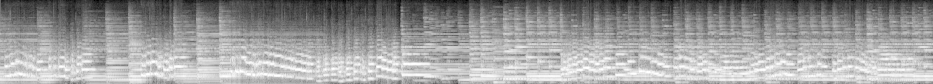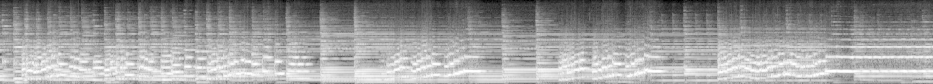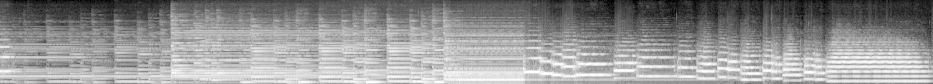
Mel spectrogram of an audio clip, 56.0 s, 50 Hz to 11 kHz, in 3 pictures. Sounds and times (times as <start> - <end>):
Brass instrument: 0.0 - 55.9
Piano: 0.0 - 55.9.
